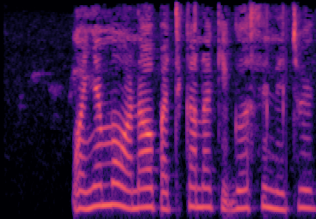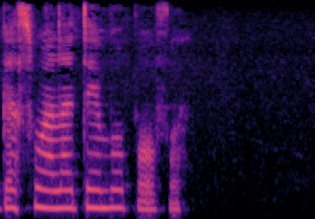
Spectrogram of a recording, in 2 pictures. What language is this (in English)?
Swahili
